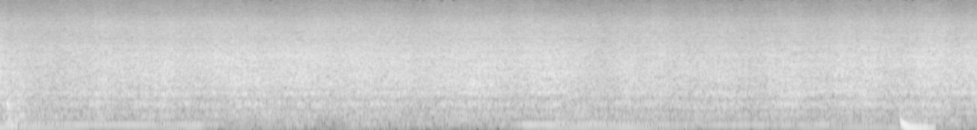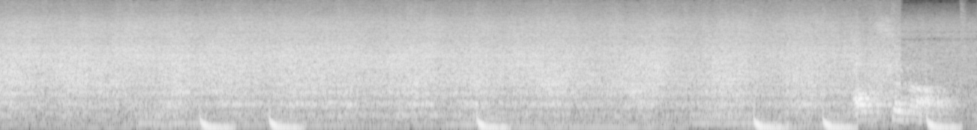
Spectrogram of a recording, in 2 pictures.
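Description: Chicken stir-frying with oyster sauce, fish sauce and black soy sauce over raised heat gives a steady loud sizzle and hiss, with a spatula scraping and clanking against the pan every second or so.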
